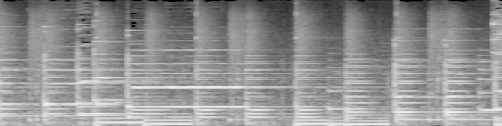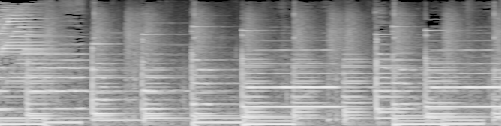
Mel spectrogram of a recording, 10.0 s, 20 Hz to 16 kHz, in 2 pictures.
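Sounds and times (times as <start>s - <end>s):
bouncy chiming bell music: 4.9s - 6.2s.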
